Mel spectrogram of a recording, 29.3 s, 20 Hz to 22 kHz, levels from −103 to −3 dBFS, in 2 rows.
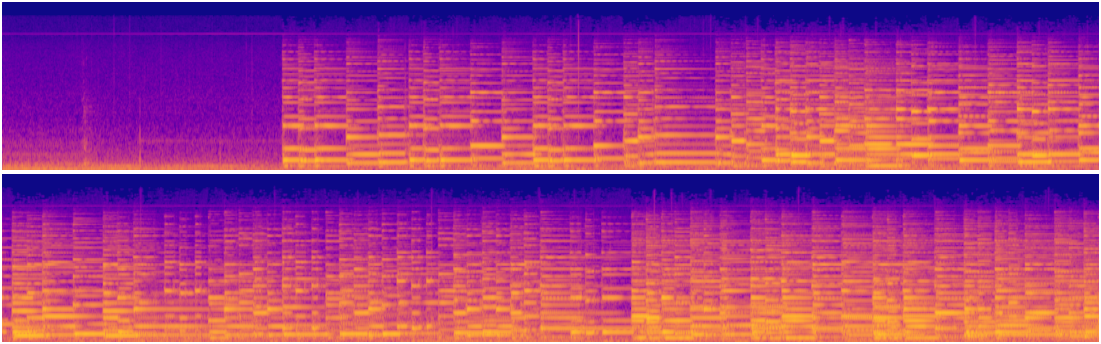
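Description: No technical faults are audible.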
